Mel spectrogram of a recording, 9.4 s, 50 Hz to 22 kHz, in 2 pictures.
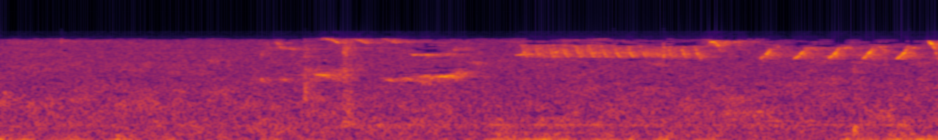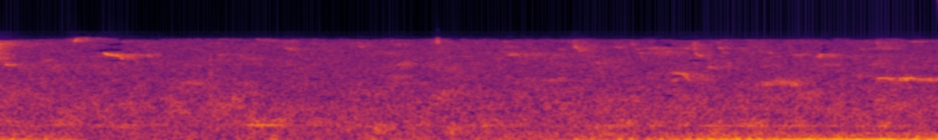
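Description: High, thin bird calls between about 1.5 and 5 seconds in: a fast trill followed by a few separate high notes and short chirps. They sit over the steady hiss and low hum of the nest-camera microphone.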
